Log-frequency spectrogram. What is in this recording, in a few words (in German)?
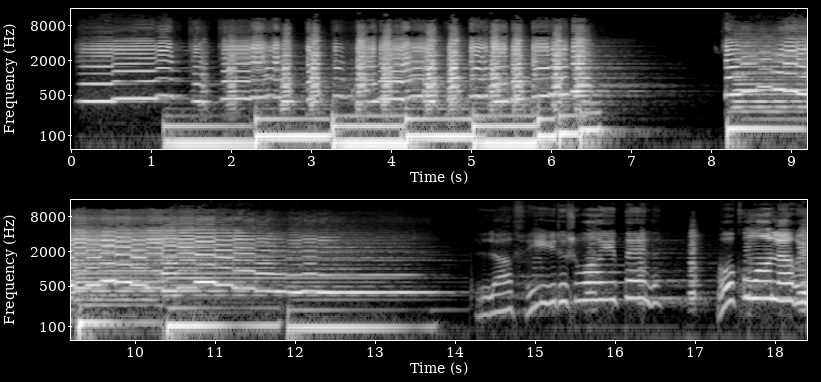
akkordeoniste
